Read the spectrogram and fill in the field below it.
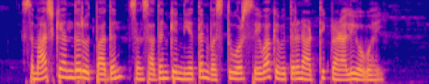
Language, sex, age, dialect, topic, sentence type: Magahi, female, 31-35, Southern, banking, statement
